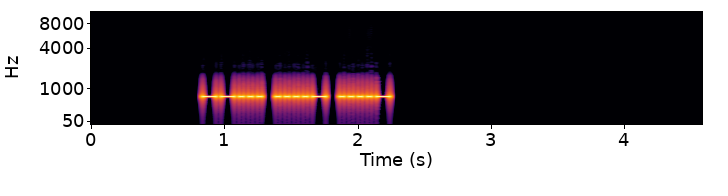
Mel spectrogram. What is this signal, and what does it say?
Morse code, heard as a keyed tone, about 34 wpm, 700 Hz. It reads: 744
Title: Common Cut Numbers - 3-Digit 35wpm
